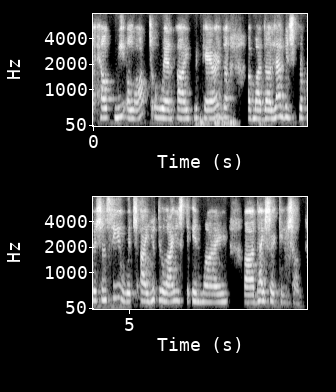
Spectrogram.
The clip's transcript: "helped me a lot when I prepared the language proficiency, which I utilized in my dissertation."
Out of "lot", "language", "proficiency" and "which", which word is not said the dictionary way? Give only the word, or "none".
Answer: none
